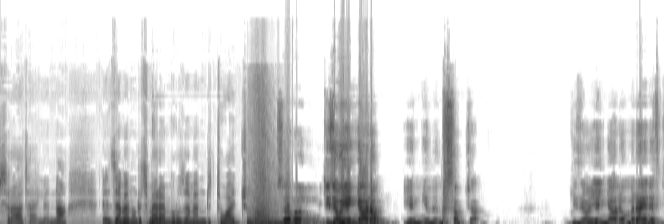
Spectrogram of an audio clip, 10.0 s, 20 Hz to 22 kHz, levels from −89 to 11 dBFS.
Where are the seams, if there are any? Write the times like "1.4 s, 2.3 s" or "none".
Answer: 4.0 s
